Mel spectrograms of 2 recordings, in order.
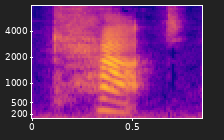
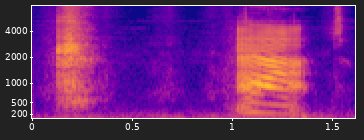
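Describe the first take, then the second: First: Said in the usual way. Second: "K-at" split as k, pause, at; "K-at" sounded out with a gap after the k; said slowly, segmented. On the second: Shown as a demonstration. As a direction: separate the first sound in "K-at". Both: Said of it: "Let's say it slowly".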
